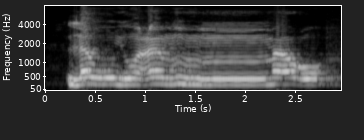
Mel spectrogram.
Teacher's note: عین کو بھی حلق سے نکالنا ہے اور میم کے اوپر تشدید ہے، یہاں پر غنہ کرنا ہے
